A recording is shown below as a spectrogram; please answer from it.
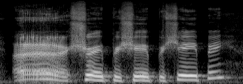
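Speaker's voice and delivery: low, growled-out sheep call; deep-voiced shepherd imitation. Thief calls sheep at the door, imitated deep voice. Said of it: "he has a real deep voice".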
